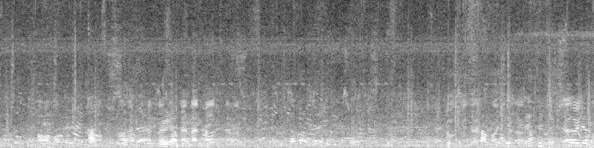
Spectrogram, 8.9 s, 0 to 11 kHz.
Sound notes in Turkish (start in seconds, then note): 0.8 Ayak sesi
